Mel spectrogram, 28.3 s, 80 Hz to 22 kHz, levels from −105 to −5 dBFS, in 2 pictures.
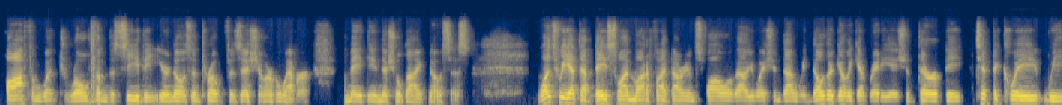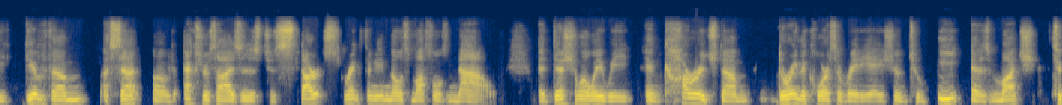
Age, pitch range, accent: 50-69, 110-135 Hz, American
